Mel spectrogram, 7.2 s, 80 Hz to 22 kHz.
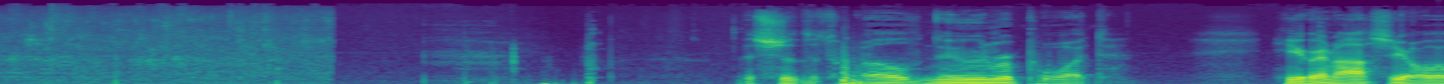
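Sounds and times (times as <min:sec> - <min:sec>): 
rain pattering: 0:00.0 - 0:01.7
water dripping: 0:00.0 - 0:01.7
speech: 0:03.8 - 0:05.7, 0:06.4 - 0:07.2.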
